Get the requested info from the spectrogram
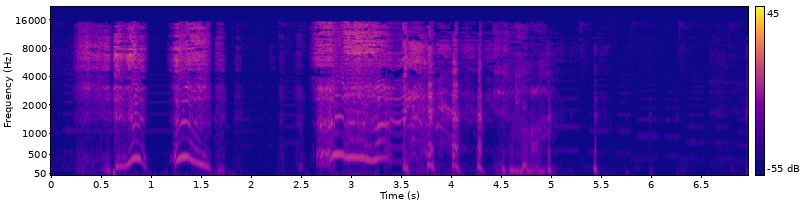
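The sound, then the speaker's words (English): A voice imitates the labored, gasping breathing of a weakening patient: a series of strained, groaning gasps, fairly loud, tapering into shorter, fainter rasping breaths toward the end. “Breathing becomes progressively labored.”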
